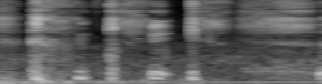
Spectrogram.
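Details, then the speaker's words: Woman with a sinus infection, living in a van, coughing painfully and constantly: a run of four or five short, dry coughs with throat clearing in a small room. "Anyway, it's just very painful to have to uh have to cough and crap like not crap like poop, but it's just crappy having to cough all the time."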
